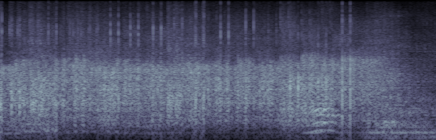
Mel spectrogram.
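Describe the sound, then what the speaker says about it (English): Steady audience applause at a Denver tech meetup, a dense continuous patter of many hands at moderate level that fades slightly toward the end, with faint voices underneath. "So give me a round of applause"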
